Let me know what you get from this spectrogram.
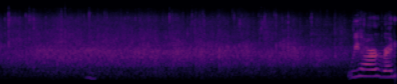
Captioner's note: audience applauds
